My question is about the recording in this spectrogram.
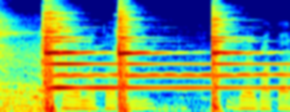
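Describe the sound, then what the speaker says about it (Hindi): A temple bell at the Bela Devi temple is struck three times at a steady, unhurried pace. Each loud metallic clang rings out bright and close with shimmering overtones, then decays slowly before the next strike. "तो आप सबके नाम से हम घंटी यहाँ बजाए दे"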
